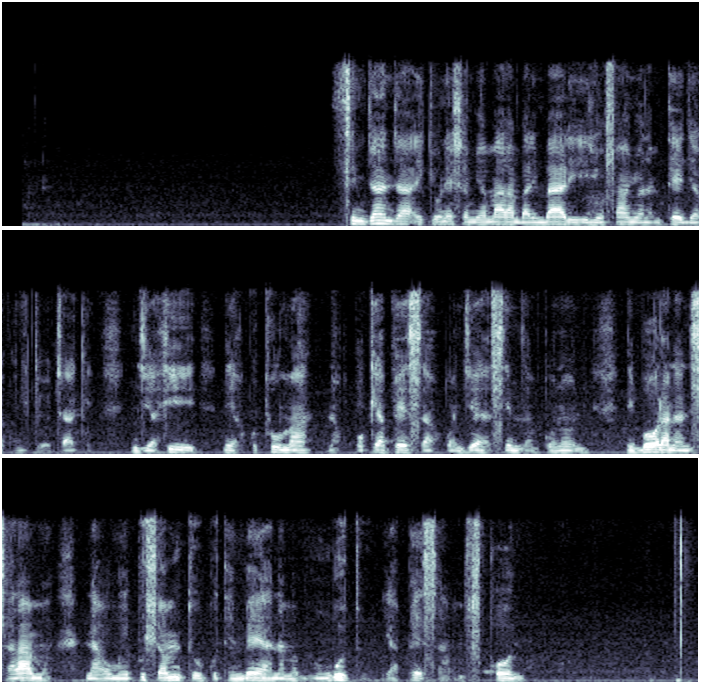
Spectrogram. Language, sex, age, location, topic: Swahili, male, 18-24, Dar es Salaam, finance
